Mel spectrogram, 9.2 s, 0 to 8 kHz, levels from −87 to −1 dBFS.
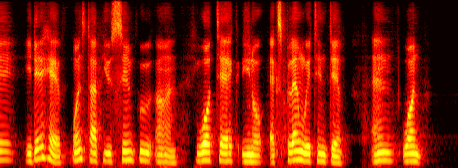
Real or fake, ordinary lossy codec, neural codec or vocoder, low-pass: fake; none; codec, 16 kHz, about 1 kbps, DyCAST, with the encoder's durations; none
